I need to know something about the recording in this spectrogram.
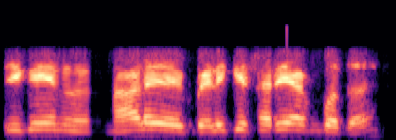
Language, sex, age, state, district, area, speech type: Kannada, male, 30-45, Karnataka, Udupi, rural, conversation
